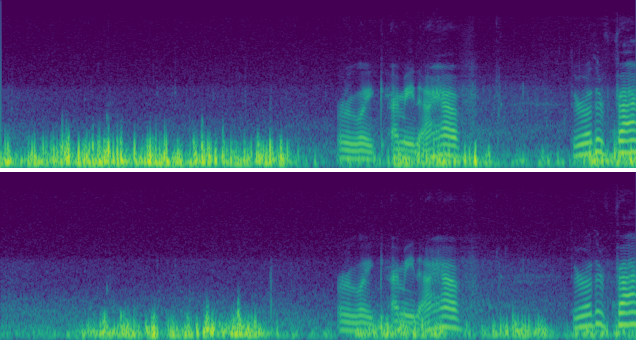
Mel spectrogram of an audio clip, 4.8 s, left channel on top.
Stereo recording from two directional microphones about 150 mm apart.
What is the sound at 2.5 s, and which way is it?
Speech, 5° left (ahead or behind).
